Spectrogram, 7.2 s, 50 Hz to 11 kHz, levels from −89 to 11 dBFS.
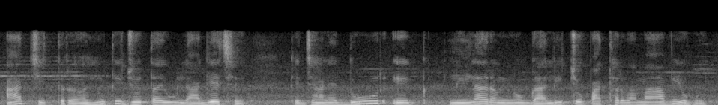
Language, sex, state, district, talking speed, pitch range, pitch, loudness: Gujarati, female, Gujarat, Valsad, 140 wpm, 165-200 Hz, 180 Hz, -17 LUFS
